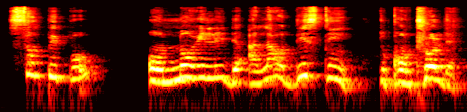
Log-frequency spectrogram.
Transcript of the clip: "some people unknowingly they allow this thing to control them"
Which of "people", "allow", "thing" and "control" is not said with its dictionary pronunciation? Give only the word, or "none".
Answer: thing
